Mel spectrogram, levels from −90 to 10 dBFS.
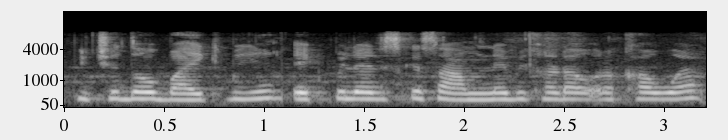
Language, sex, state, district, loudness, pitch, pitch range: Hindi, female, Bihar, Sitamarhi, -15 LUFS, 225 Hz, 220-235 Hz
